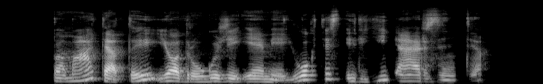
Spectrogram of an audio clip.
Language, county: Lithuanian, Alytus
